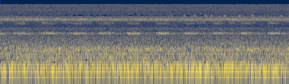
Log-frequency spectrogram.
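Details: Crickets chirping at night-sleep pace, short even pulses repeating roughly twice a second over a steady, heavy low rumble that fills the background throughout.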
